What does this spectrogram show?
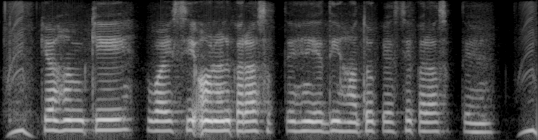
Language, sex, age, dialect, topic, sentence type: Hindi, male, 18-24, Garhwali, banking, question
